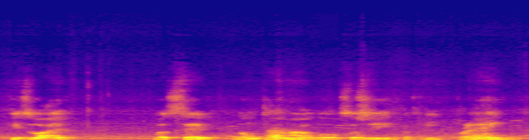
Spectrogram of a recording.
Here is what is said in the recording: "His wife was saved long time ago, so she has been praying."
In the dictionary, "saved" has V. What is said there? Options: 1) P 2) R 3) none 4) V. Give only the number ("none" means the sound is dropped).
3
